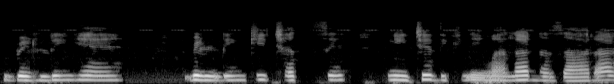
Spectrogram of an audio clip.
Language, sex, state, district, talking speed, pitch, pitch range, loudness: Hindi, female, Bihar, Kishanganj, 105 wpm, 200 Hz, 185-205 Hz, -18 LUFS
